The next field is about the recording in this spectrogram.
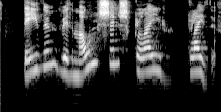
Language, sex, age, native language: Icelandic, female, 9, Icelandic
